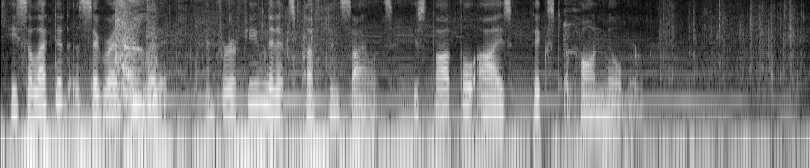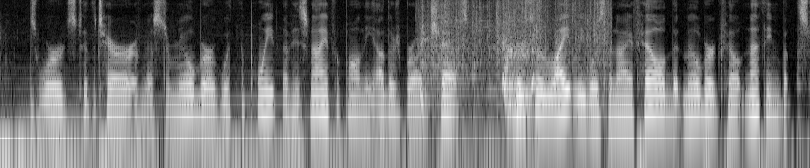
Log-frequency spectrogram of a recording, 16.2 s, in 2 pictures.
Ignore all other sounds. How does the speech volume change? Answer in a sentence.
The loudness of the speech stays about the same.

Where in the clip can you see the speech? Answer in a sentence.
The speech can be heard from 0.0 to 6.5 s and from 8.4 to 16.1 s.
